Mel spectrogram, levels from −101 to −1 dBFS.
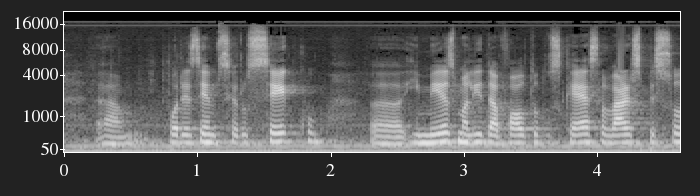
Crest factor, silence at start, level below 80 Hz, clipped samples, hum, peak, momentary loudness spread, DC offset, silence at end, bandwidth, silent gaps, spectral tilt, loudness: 18 dB; 0 s; -44 dBFS; under 0.1%; none; 0 dBFS; 12 LU; 3%; 0 s; 17.5 kHz; none; -3.5 dB/octave; -18 LUFS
